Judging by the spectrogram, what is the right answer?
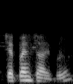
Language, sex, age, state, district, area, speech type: Telugu, male, 18-30, Telangana, Bhadradri Kothagudem, urban, conversation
